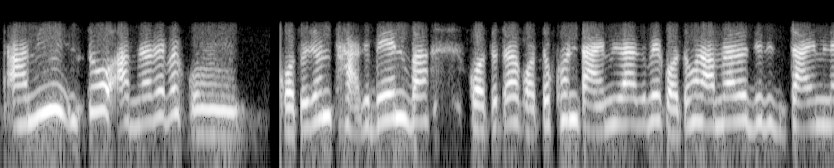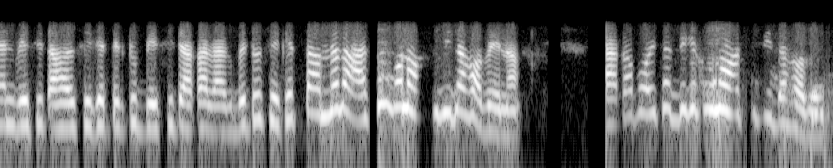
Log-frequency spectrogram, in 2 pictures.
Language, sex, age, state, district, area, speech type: Bengali, female, 18-30, West Bengal, North 24 Parganas, rural, conversation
